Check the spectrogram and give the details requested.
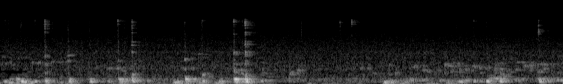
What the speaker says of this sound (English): Next name I am typing.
